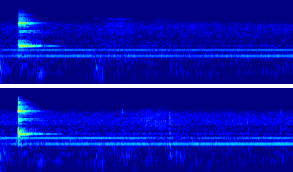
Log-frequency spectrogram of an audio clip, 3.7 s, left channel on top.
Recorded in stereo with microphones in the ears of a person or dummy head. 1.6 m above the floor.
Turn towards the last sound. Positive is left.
turn(degrees=-70)  # may be behind; listen again after turning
